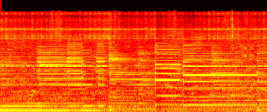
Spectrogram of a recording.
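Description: Live band playing the instrumental introduction of a slow song: strummed acoustic guitars over bass and drums, with long held notes and the chord changing several times.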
